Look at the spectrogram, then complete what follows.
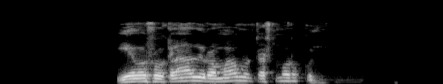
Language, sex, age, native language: Icelandic, male, 40-49, Icelandic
